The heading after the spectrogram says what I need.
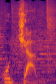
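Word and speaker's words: Wuchang: не вун а вун Хотя правильно говорить укун и учан ждём в следующем году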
